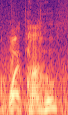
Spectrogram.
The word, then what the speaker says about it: Waipahu: You pronounce that so well. Waipahu?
